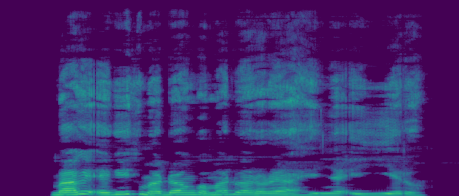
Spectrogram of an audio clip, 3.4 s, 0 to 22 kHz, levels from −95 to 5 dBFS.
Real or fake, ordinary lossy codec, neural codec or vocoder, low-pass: real; none; none; none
